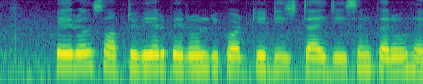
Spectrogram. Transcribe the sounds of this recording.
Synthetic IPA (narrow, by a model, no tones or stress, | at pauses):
peːɾoːlsɔːpʈʋeːəɾpeːɾoːlɾɪkɔːɾɖkeɖɪd͡ʒɪʈaːɪd͡ʒeːsənkɐɾoɦɛː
